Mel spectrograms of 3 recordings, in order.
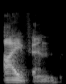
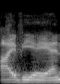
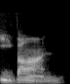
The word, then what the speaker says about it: Ivan: all over the world even if I were Russian you wouldn't call me Ivan over most of planet Earth ivaan is pronounced Ivon you've watched my family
